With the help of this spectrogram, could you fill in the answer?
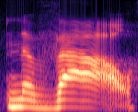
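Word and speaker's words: Nabal: to Abigail's husband and I love the Hebrew pronunciation of his name it's Naval so just say it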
